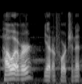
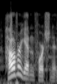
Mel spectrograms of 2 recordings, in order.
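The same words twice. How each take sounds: First: There is a pause after however. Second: There is no pause after however.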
